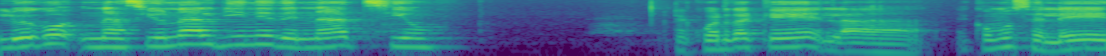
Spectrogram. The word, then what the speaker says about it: natio: luego nacional viene de natio. Recuerda que ¿cómo se lee esta palabrita en latín? Recuerda que la T seguida de I y de otra vocal se pronuncia como TS. Natio.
